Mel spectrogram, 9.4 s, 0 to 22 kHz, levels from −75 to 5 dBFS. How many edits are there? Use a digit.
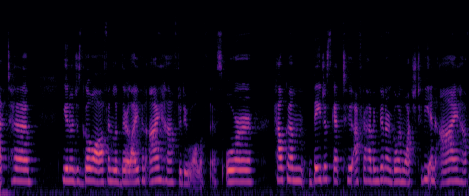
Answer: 0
